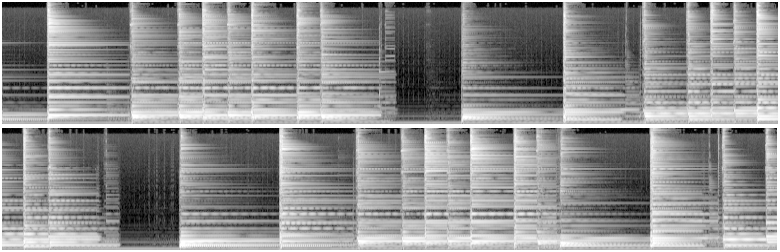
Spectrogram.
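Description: Acoustic guitar strummed in a down, down, up, up-down-up-down, down-up pattern, each phrase opening with a strong chord that rings and fades. The strumming breaks off twice for about a second and a half, about eight and eighteen seconds in, then picks up again.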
